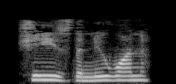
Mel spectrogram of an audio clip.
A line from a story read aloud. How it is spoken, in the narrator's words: Fix said, his voice gone suddenly sharp, like Cousins was an idiot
